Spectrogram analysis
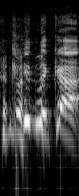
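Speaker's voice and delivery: put-on, shrill, loud, high-pitched shouted Boston accent. Joking about an american actor in the movie: boston accent. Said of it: "Boston accent".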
